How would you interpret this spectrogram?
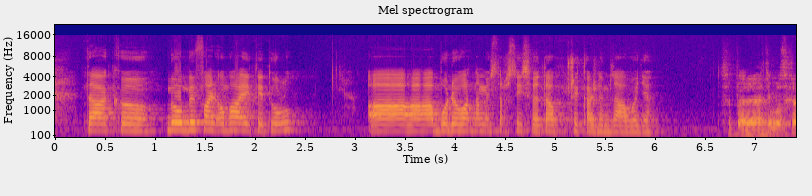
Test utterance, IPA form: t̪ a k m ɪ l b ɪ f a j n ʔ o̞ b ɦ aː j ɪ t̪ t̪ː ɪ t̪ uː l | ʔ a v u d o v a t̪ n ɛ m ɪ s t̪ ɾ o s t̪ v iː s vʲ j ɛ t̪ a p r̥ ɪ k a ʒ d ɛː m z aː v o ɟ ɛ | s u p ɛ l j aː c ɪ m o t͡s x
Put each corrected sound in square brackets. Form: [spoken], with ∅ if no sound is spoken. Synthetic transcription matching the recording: t̪ a k [b] ɪ l b ɪ f a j n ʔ o̞ b ɦ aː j ɪ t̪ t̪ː ɪ t̪ [u] l | ʔ a [b] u d o v a t̪ n [a] m ɪ s t̪ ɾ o s t̪ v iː s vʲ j ɛ t̪ a p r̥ ɪ k a ʒ d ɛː m z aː v o ɟ ɛ | s u p ɛ [ɾ] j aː c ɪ m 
